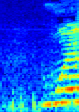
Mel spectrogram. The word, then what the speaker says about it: मुए: रसना हर रस चाख मुए मुए दा उच्चारण मुए करना है, क्योंकि मम्मे नु अंकड़ ये नु लाम है मुए।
